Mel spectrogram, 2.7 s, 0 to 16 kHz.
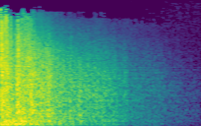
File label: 2x1 Pound Pipe Bombs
